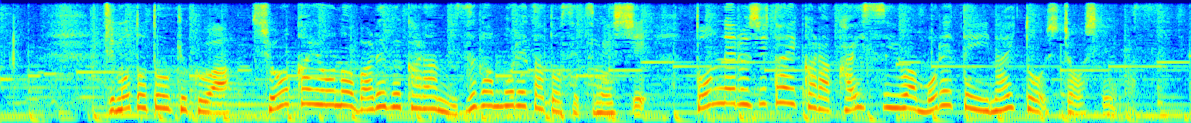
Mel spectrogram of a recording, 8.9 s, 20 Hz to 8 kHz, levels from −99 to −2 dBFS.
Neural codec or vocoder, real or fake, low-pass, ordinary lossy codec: none; real; 7.2 kHz; none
